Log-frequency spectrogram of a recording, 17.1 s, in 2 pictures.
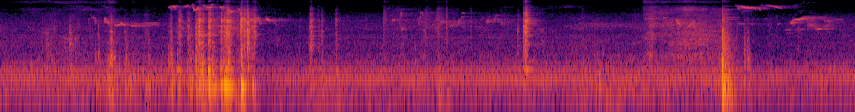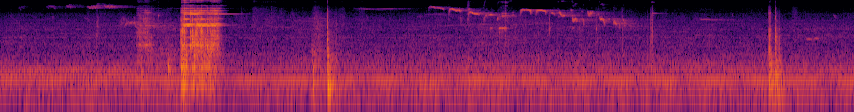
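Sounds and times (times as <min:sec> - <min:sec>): steady low hum: 0:00.0 - 0:17.0
bird chirping: 0:06.7 - 0:08.4, 0:12.2 - 0:15.9.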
